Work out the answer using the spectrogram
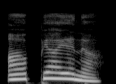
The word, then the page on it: ಆಪ್ಯಾಯಿನಿ: āpyāyini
